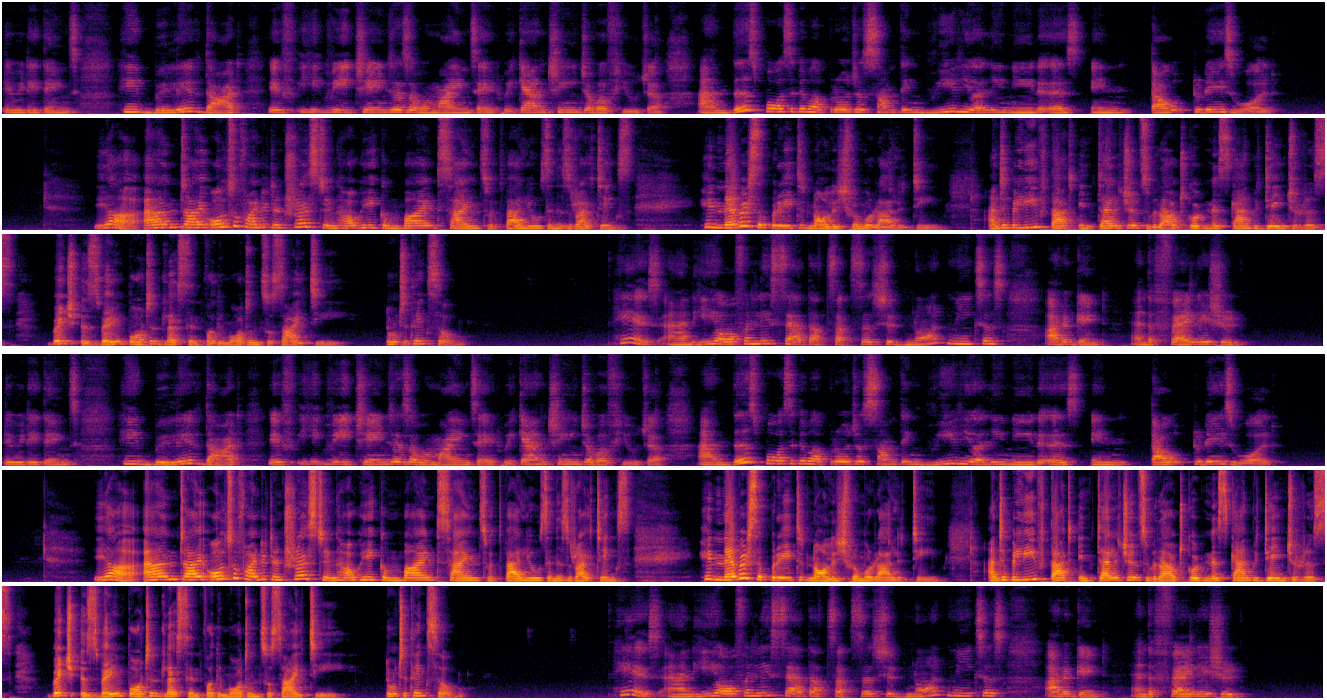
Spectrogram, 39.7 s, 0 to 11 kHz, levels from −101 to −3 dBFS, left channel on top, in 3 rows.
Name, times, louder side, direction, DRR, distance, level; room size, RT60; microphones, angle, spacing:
voice 1, 0.0-12.7 32.6-37.5 37.7-38.9, equal, 15° left, 0.3 m, -37 dB
voice 2, 14.2-19.9 20.2-22.6 23.1-26.5 26.9-29.8 30.3-31.1, right 5 dB, 75° right, 0.4 m, -29 dB
2.1 x 2.1 x 3.3 m
head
